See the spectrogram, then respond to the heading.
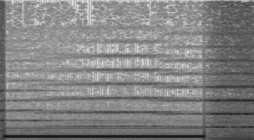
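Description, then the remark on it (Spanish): A telephone ringing tone sounds once as a call is dialed: a steady, loud, low-pitched electronic buzz lasting about two seconds before cutting off abruptly to faint line noise. No one speaks. “Ahí se marca, ahí entra.”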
